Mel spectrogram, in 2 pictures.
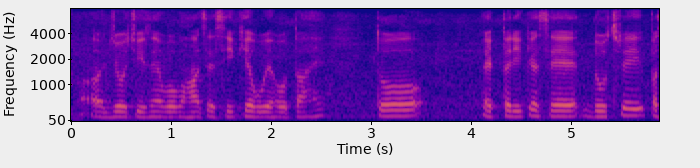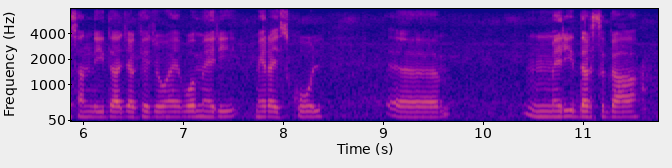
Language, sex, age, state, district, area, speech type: Urdu, male, 18-30, Delhi, South Delhi, urban, spontaneous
